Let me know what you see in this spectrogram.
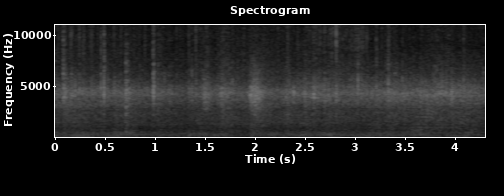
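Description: Roti with egg sizzling in oil on a flat griddle: a steady crackling hiss with scattered small pops.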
